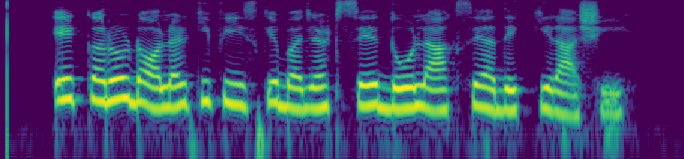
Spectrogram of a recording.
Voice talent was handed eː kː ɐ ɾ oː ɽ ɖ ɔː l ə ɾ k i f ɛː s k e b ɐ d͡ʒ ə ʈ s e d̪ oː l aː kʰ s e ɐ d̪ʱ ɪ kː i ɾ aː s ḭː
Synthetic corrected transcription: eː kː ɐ ɾ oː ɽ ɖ ɔː l ə ɾ k i f iː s k e b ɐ d͡ʒ ə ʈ s e d̪ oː l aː kʰ s e ɐ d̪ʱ ɪ kː i ɾ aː ʃ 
